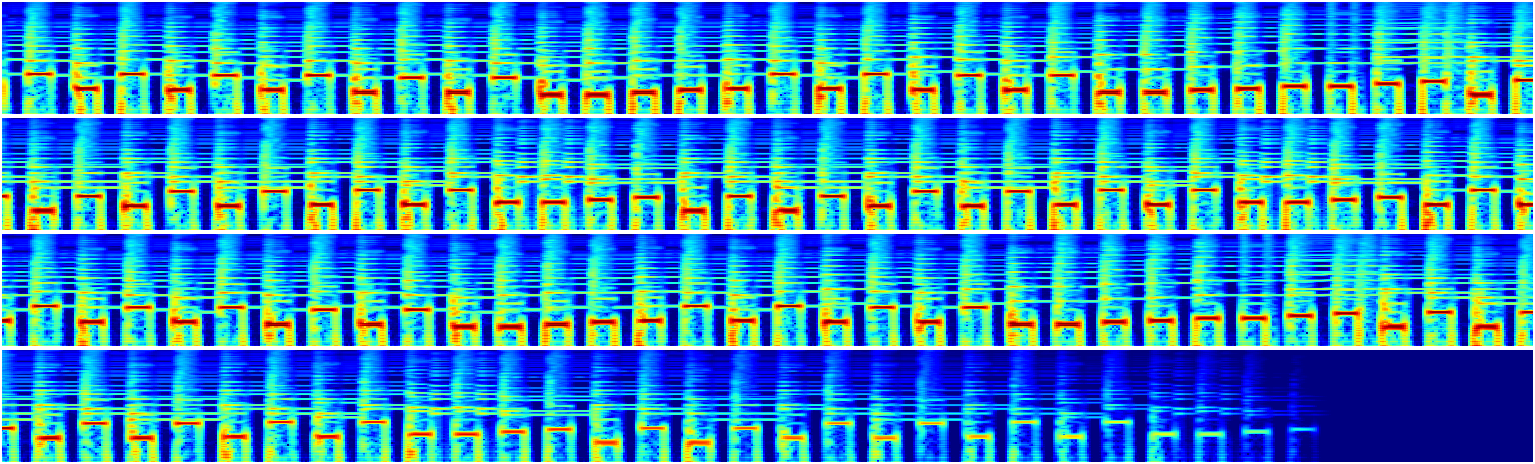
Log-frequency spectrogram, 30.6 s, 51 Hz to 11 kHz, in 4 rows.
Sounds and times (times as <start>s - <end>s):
Video game music: 0.0s - 29.6s.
